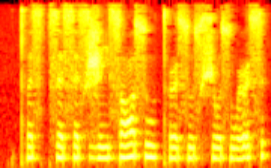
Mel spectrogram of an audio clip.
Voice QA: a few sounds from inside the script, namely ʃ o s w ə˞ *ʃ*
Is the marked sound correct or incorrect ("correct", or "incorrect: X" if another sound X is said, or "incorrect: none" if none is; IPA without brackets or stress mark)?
incorrect: s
